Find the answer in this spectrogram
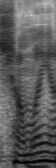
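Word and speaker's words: Cholmondeley: Burfautonley, Burfautonley, probably pronounced Chumley, I should think, um, who lives in a crumbling stately home in Gloucestershire.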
